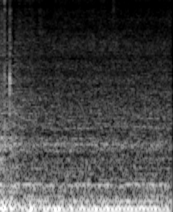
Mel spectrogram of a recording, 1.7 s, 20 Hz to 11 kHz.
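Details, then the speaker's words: 1997 Oldsmobile Aurora Northstar V8 at idle, fired right up, no check engine lights, temperature stays just under 200; steady, even low rumble with no knocks, misses or squeals; idles smoothly and healthy. "fired right up go check engine lights of any kind and it does not overheat I promise you it always stays just shy of 200 where it's supposed to be"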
